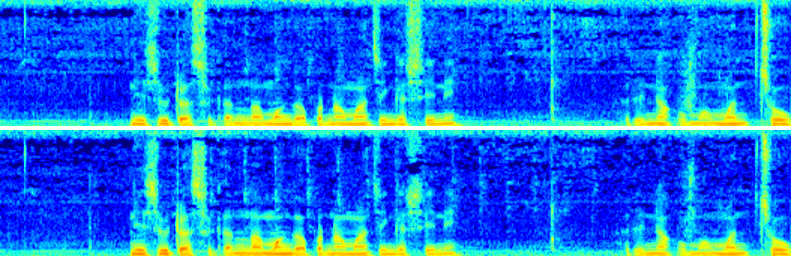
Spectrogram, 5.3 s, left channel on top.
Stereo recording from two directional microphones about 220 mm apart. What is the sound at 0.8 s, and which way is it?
Speech, 15° right (ahead or behind).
